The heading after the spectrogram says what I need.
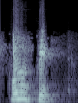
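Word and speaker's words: pulpit: டி இது full பிட் இது bulb bulb இது புல் புல் பிட் ஃபுல் பிட் எப்படி சார் ஆச்சு இது பல்ப் இருந்தா பல்பிட்டாலே வரணும் we கேன் நாட் ப்ரொனௌன்ஸ்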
